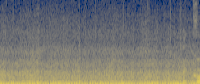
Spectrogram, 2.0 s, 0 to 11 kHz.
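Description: Indian Springfield Dark Horse's Thunder Stroke 111 V-twin engine running steadily at highway cruising speed, under a haze of wind and road noise.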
